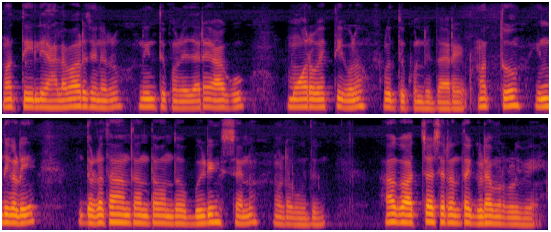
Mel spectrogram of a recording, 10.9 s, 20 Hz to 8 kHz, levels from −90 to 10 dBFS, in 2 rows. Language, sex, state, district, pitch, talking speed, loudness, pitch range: Kannada, male, Karnataka, Koppal, 150 Hz, 125 wpm, -19 LUFS, 140-160 Hz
